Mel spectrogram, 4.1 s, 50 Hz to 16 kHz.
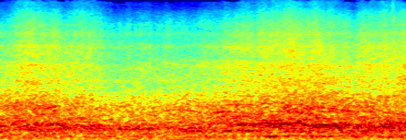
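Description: V8 engines of DIRTcar UMP modified race cars running at speed on a dirt oval, a steady drone with a gently wavering pitch.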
